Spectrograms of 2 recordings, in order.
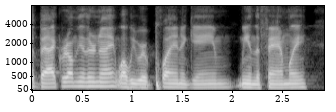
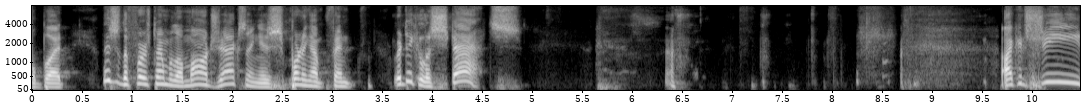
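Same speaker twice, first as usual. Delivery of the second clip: swooping, slushy put-on movie-star voice; Connery-Stewart mix. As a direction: push through a terrible celebrity impression. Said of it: "Yeah, that was terrible".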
